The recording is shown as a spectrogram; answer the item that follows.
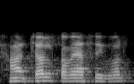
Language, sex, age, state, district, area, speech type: Bengali, male, 18-30, West Bengal, Purulia, urban, conversation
